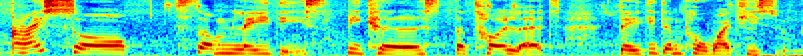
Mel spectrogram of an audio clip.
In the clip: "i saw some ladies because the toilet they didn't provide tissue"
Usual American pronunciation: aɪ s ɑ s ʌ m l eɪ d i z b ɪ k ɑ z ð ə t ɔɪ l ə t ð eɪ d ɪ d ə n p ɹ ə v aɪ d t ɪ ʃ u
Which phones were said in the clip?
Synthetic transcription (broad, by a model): aɪ s ɑ s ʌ m l eɪ d i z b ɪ k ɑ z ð ə t ɔɪ l ə t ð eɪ d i d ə n p ə w aɪ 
